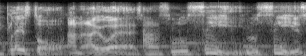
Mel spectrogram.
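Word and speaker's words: Luscii: COVID Connect service is available on Play Store and iOS as Lucy. Lucy is spelled L-U-S-C-I-I.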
